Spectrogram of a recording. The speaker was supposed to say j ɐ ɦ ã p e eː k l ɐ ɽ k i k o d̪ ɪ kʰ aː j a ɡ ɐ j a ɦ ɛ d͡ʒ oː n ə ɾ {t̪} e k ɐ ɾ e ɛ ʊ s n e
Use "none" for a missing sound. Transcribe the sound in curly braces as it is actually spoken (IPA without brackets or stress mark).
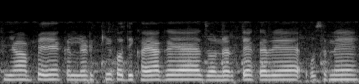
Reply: t̪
